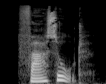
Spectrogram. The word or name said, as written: FARSOTERS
